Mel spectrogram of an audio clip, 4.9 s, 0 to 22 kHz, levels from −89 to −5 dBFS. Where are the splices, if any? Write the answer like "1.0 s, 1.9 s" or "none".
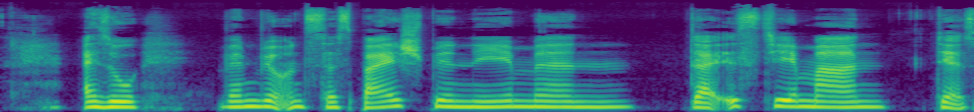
none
